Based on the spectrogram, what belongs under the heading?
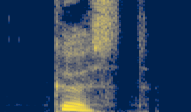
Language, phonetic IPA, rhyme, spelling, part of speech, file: Hungarian, [ˈkøst], -øst, közt, postposition / noun, Hu-közt.ogg
- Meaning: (postposition) alternative form of között; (noun) accusative singular of köz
